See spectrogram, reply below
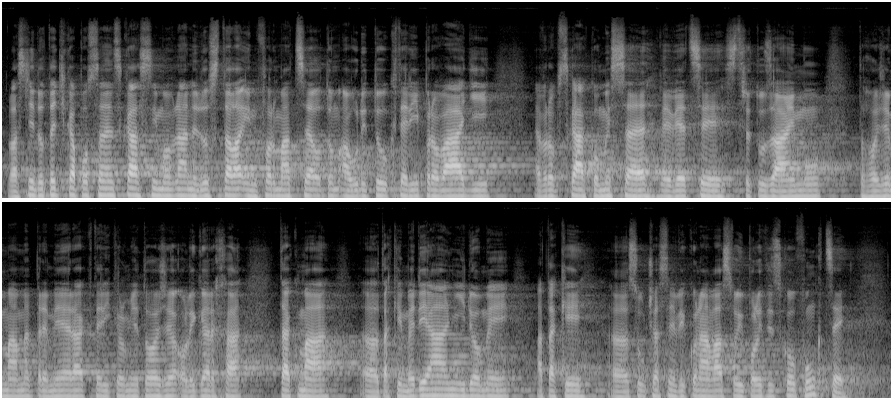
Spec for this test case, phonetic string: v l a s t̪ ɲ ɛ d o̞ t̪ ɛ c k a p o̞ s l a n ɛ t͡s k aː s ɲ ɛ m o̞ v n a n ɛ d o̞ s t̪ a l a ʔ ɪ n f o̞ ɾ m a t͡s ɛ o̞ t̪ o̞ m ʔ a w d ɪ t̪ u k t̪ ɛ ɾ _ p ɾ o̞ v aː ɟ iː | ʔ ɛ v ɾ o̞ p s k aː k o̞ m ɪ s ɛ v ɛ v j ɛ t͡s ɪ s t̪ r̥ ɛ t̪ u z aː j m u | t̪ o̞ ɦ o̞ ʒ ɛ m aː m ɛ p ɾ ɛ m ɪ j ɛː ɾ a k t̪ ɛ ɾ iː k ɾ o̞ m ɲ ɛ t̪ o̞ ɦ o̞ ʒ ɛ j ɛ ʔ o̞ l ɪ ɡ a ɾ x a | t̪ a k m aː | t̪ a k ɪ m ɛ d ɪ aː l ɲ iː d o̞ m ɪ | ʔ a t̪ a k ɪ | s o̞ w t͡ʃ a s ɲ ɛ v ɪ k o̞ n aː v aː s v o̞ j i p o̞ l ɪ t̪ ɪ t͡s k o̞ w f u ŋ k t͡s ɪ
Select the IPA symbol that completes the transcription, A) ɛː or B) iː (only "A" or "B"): B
